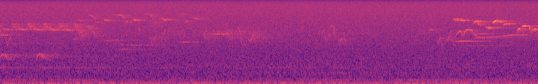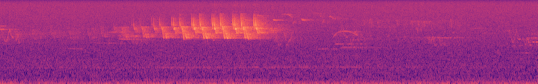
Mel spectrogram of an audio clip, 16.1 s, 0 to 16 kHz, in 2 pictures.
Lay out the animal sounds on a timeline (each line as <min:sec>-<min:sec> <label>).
0:00.0-0:00.6 Eastern Wood-Pewee (Contopus virens)
0:00.0-0:01.5 American Crow (Corvus brachyrhynchos)
0:00.0-0:01.6 Yellow-rumped Warbler (Setophaga coronata)
0:00.0-0:16.1 Red-eyed Vireo (Vireo olivaceus)
0:01.1-0:03.2 Blackburnian Warbler (Setophaga fusca)
0:01.4-0:02.3 Wood Thrush (Hylocichla mustelina)
0:02.7-0:03.7 Hermit Thrush (Catharus guttatus)
0:06.4-0:08.6 Brown Creeper (Certhia americana)
0:06.5-0:07.1 Wood Thrush (Hylocichla mustelina)
0:06.7-0:08.1 Eastern Wood-Pewee (Contopus virens)
0:07.9-0:12.6 Ovenbird (Seiurus aurocapilla)
0:11.7-0:13.4 Blackburnian Warbler (Setophaga fusca)
0:13.0-0:13.6 Eastern Wood-Pewee (Contopus virens)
